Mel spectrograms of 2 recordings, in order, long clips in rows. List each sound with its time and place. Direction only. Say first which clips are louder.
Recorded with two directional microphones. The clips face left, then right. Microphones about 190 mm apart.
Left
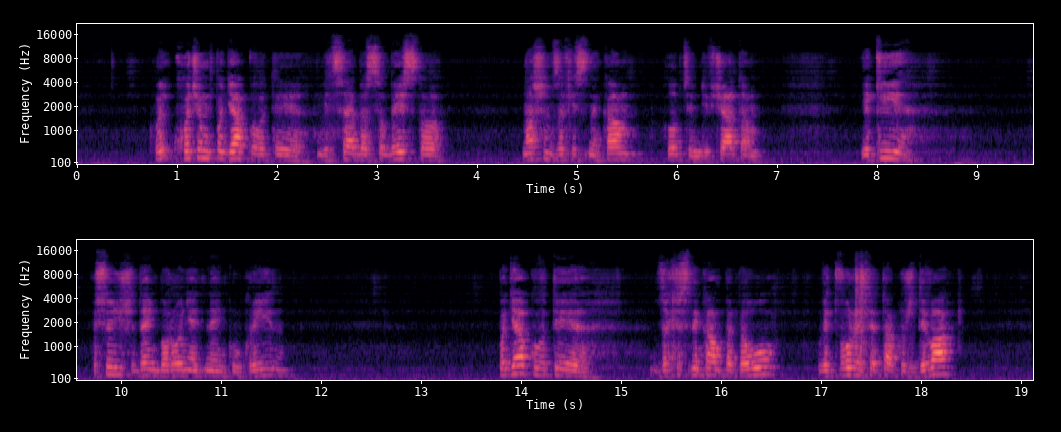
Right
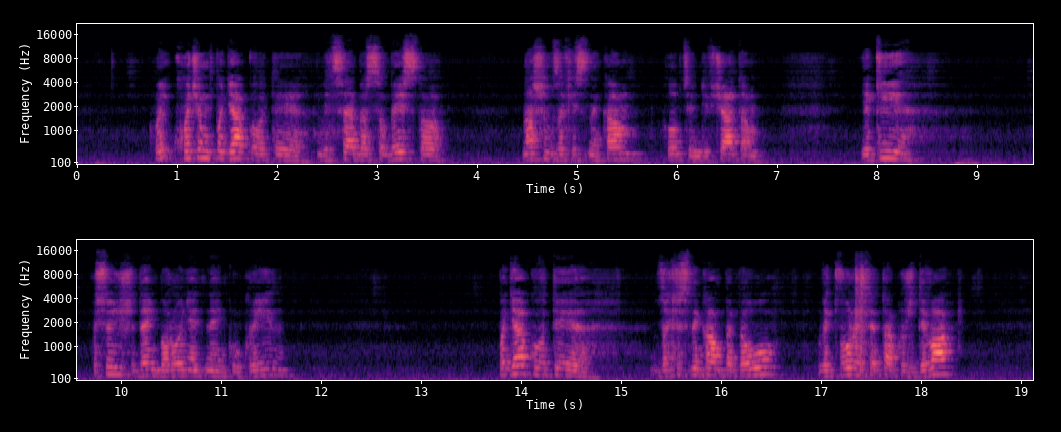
0.8 s speech: left 3 dB; 15° left (ahead or behind)
7.9 s speech: left 3 dB; 15° left (ahead or behind)
9.7 s speech: left 4 dB; 15° left (ahead or behind)
13.7 s speech: left 3 dB; 15° left (ahead or behind)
